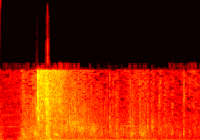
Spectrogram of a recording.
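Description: A Confringo spell blast in a Harry Potter video game produces a single deep, booming explosion with a crackling, rumbling tail that fades over two seconds.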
